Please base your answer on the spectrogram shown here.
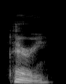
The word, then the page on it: peri: Australian English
